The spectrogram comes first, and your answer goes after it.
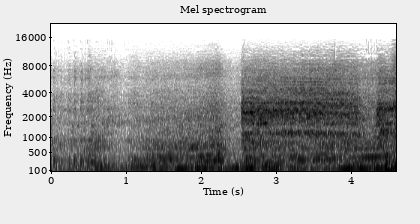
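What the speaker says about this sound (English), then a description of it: "Lots of wheel spin there for Ethan." A Volkswagen drag race car launches at Santa Pod with heavy wheel spin, the engine revving loud and close as tires screech in a sustained rising whine that swells into a harsh roar.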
